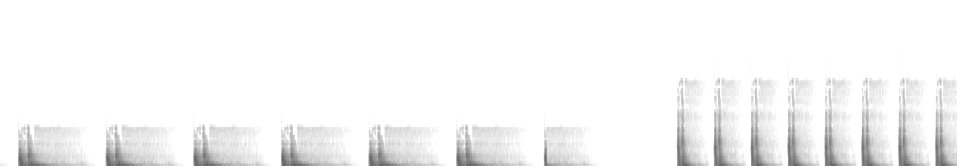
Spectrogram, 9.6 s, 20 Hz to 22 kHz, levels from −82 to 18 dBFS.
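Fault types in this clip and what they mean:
Stream segment skipped: at 5.46 s the sound jumps abruptly forward, likely because one stream segment failed to load and playback resumed from the next.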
